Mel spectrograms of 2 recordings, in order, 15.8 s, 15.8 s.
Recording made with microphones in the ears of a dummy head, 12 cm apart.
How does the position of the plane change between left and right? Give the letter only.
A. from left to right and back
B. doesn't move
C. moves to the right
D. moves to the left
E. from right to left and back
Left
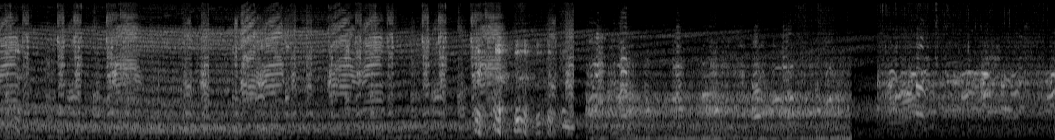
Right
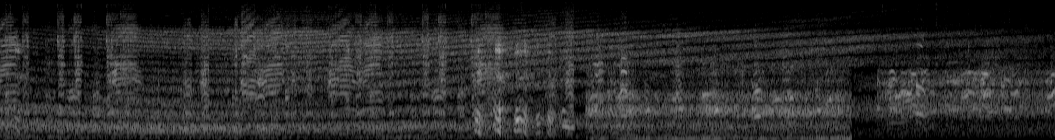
C.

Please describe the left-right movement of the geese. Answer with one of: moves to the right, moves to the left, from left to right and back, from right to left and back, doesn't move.
doesn't move.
